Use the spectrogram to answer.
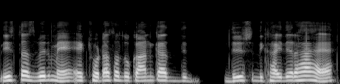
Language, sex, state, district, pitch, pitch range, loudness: Hindi, male, Jharkhand, Garhwa, 180 Hz, 165-190 Hz, -12 LUFS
